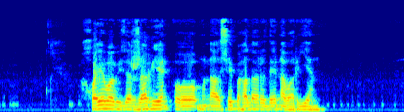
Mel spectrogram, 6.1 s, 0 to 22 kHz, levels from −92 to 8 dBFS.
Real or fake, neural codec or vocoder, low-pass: fake; vocoder, 44.1 kHz, 128 mel bands every 256 samples, BigVGAN v2; 10.8 kHz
